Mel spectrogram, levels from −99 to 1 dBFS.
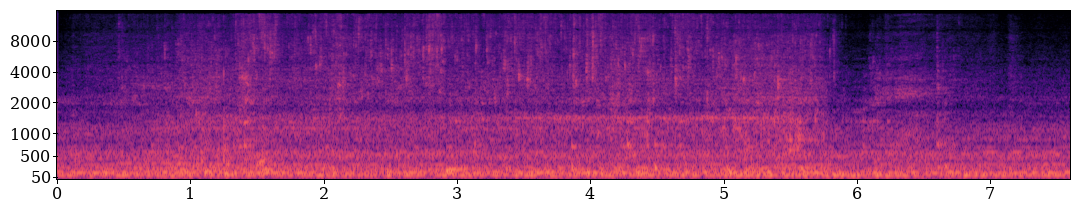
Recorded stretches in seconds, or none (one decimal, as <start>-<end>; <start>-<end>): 0.0-7.6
